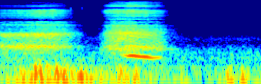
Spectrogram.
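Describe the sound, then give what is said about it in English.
A single yawn: a long breathy intake of air followed by a drawn-out, low voiced exhale that trails off into quiet, with no talking. “Sorry, I can't stop yawning.”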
